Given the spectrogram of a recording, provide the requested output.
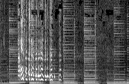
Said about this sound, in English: What is that? My turkey friend!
